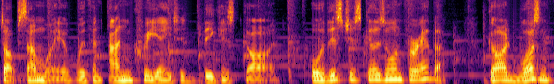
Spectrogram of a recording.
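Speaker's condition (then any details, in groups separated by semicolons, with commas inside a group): No condition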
